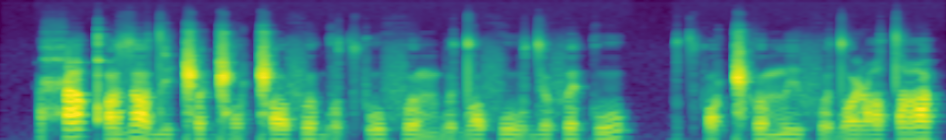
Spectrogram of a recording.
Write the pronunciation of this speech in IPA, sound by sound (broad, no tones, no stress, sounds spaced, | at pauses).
ħ i qʼ ɵ z ɐ d i ǁ ɵ ɡ͡ǁ ɔ ǁ ɔ f ɵ ɡ o t͡sʼ u f ɵ m b ɵ d ɔ f u d ʏ f e k u | t͡sʼ ɔ ǁʰ ɵ m i f ɵ d ɔ ɭ e tˤ ɵ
